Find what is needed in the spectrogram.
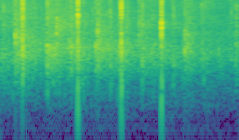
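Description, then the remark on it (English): An audience at North Star claps together in praise to God, a dense, steady patter of many hands with a few sharper, louder claps standing out irregularly, no voices over it. “All right, give God another praise clap today.”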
